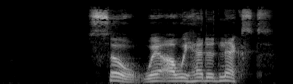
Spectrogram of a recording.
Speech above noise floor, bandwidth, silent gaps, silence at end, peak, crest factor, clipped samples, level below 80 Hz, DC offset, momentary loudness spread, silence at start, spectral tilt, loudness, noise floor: 52 dB; 15.5 kHz; none; 0.25 s; -4 dBFS; 20 dB; under 0.1%; -64 dBFS; under 0.1%; 9 LU; 0.9 s; -2.5 dB/octave; -22 LUFS; -77 dBFS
